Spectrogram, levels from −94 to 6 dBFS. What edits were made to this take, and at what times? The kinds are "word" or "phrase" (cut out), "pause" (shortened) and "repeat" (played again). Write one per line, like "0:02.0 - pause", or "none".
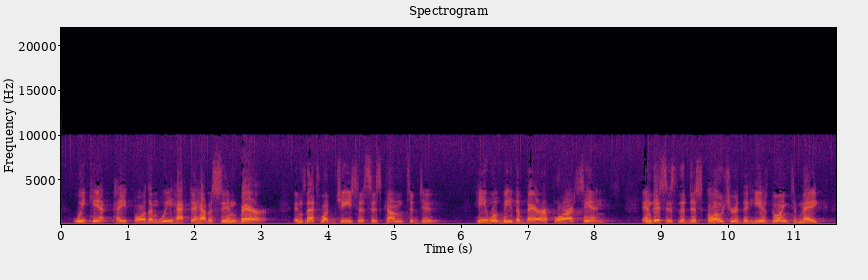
0:03.6 - word

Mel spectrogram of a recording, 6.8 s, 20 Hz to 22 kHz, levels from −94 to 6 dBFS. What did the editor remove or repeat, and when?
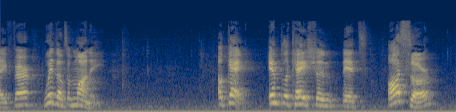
0:01.0 - phrase
0:05.1 - word

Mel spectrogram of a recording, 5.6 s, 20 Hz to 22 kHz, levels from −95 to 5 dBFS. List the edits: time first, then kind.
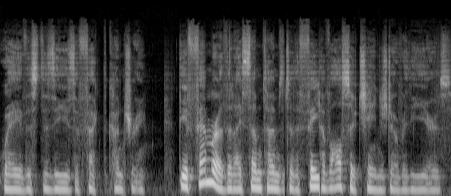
0:01.3 - word
0:02.1 - pause
0:03.5 - word
0:04.0 - word

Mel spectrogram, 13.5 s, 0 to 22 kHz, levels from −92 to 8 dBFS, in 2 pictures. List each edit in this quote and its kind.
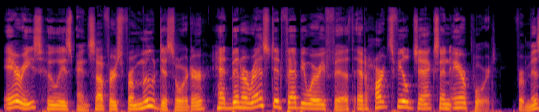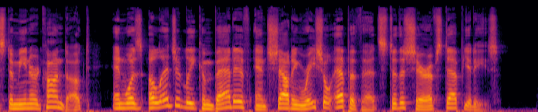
0:00.9 - word
0:05.6 - word
0:07.2 - word

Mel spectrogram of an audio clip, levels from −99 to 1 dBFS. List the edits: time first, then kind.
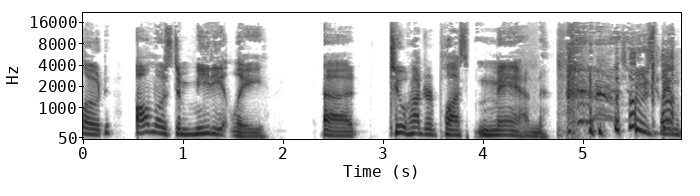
0:02.3 - word
0:03.9 - word

